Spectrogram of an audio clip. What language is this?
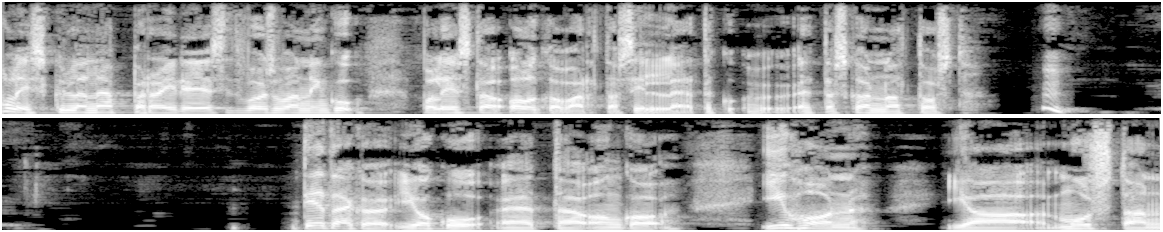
Finnish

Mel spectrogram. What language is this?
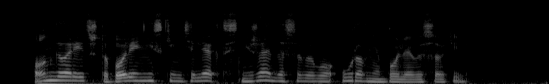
Russian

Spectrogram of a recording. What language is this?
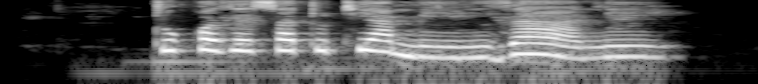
Ganda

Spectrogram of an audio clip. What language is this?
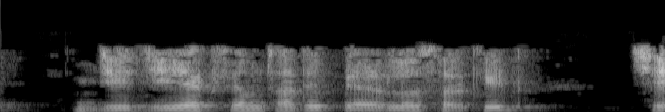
Gujarati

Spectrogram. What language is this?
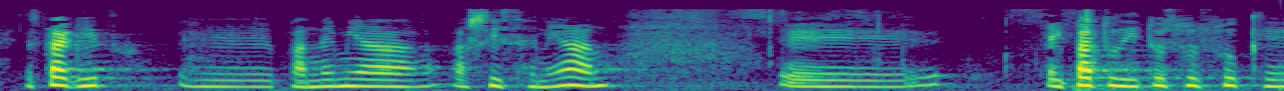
Basque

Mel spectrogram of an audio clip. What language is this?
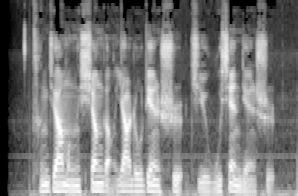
Chinese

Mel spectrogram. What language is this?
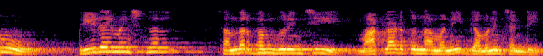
Telugu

